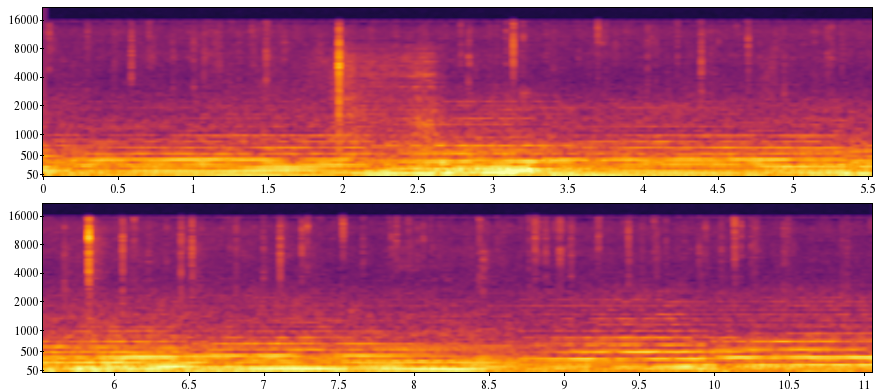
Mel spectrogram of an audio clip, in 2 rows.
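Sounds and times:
faint crackles: 0:00.0 - 0:11.0
soft slow film score: 0:00.0 - 0:11.0.

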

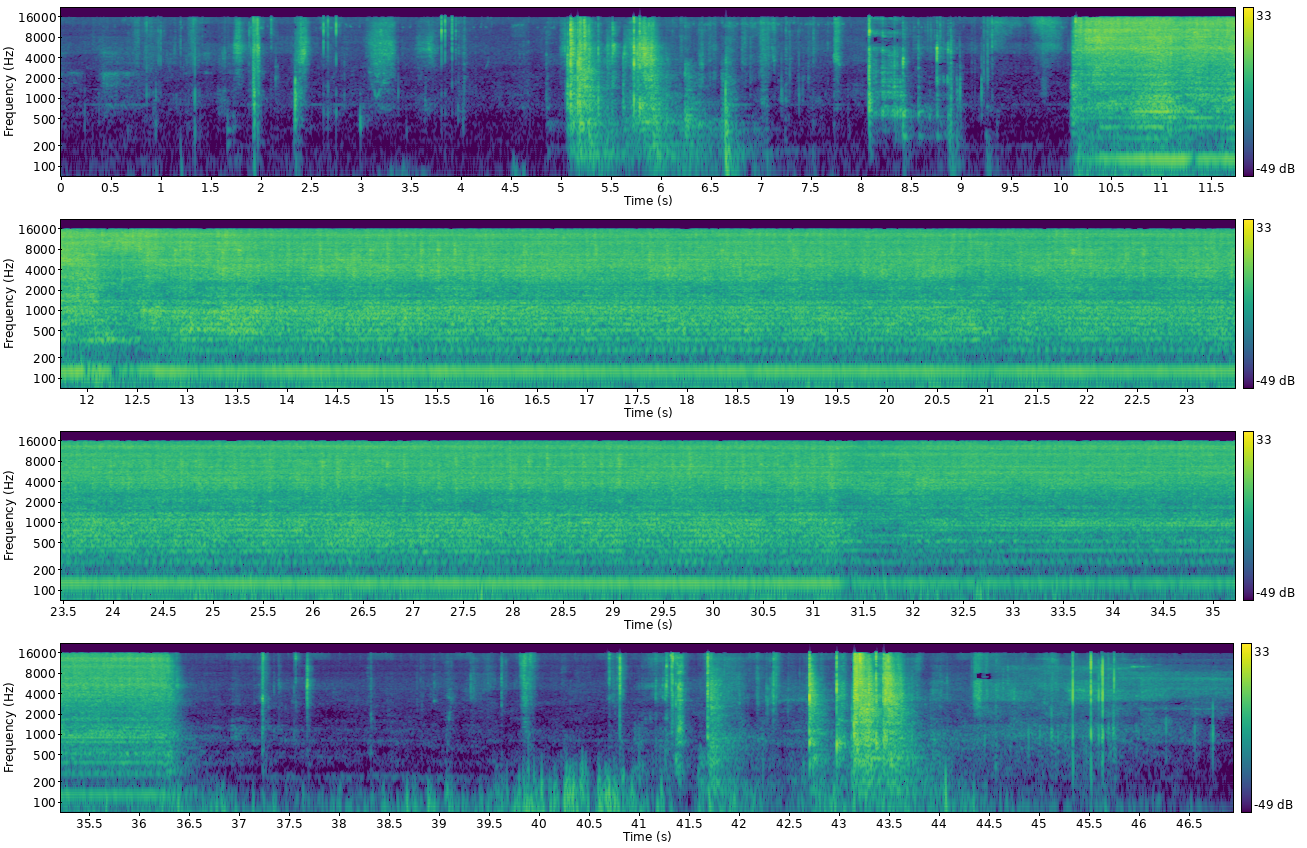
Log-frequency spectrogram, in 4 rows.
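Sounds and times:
fuel rushing through nozzle: 0:10.1 - 0:36.6
pump motor humming: 0:10.1 - 0:36.6.

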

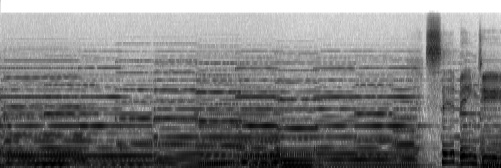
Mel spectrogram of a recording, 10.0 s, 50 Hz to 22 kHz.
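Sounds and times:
organ playing hymn chords: 0:00.0 - 0:10.0.

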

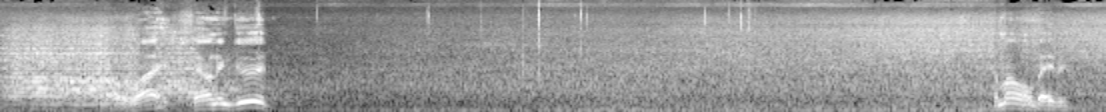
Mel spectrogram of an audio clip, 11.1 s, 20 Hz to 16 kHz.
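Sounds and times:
diesel locomotive engine rumble: 0:00.0 - 0:11.0.

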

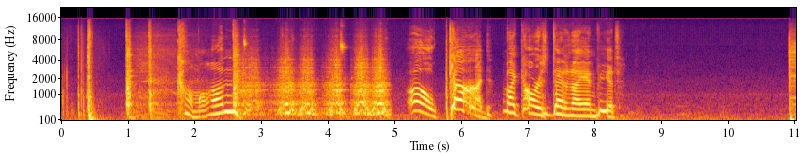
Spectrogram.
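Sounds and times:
car engine cranking: 0:01.0 - 0:05.1.

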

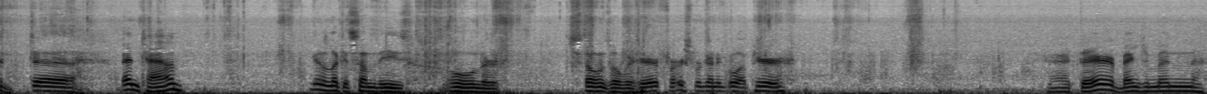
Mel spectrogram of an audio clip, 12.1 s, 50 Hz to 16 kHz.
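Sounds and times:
footsteps on dry leaves: 0:00.0 - 0:12.0
leaves rustling: 0:00.0 - 0:12.0
low steady rumble: 0:00.0 - 0:12.0.

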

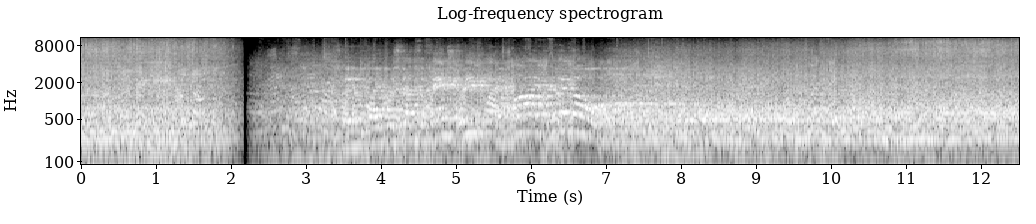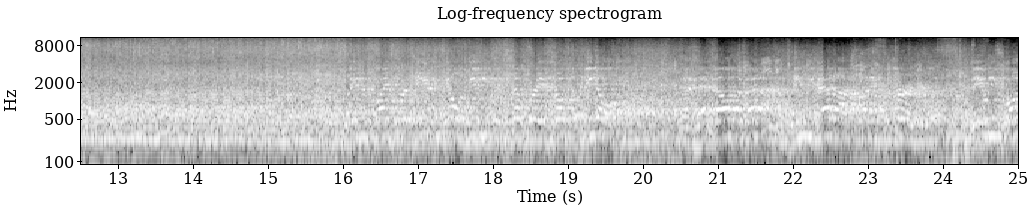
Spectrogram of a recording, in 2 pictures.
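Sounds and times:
race car engines droning: 0:00.0 - 0:25.0
race cars passing: 0:00.0 - 0:25.0.

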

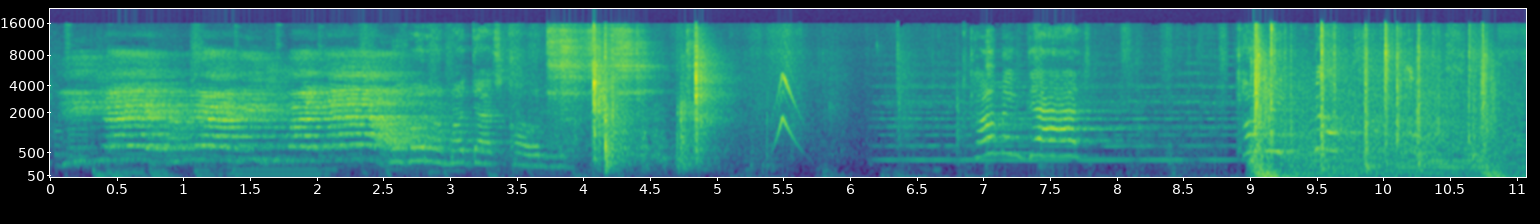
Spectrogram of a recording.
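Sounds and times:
music: 0:00.0 - 0:03.2, 0:06.2 - 0:11.0.

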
